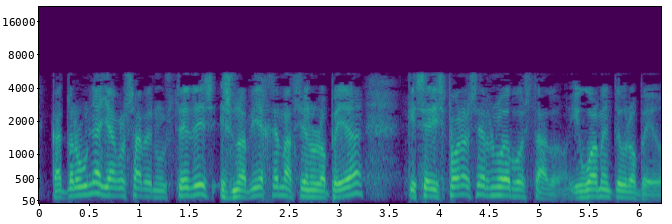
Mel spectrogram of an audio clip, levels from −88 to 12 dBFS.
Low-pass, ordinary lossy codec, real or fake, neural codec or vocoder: 5.4 kHz; none; real; none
